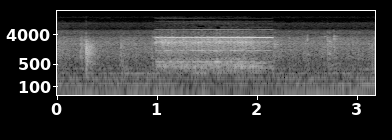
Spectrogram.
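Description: A telephone bell rings loudly.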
